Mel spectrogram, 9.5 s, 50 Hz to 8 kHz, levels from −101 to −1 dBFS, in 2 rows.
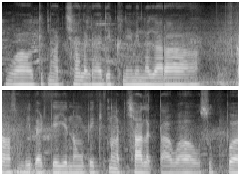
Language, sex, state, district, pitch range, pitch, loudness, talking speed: Hindi, male, Bihar, East Champaran, 115-125 Hz, 120 Hz, -22 LUFS, 135 wpm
